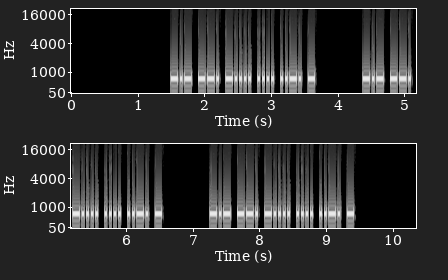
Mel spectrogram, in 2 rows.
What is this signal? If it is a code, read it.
Morse code, heard as a keyed tone, about 36 wpm, 700 Hz. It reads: KG6HFT KG6HFT KG6HFT
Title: USA Call Signs - 6 Characters - Repeated 3x - 35wpm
